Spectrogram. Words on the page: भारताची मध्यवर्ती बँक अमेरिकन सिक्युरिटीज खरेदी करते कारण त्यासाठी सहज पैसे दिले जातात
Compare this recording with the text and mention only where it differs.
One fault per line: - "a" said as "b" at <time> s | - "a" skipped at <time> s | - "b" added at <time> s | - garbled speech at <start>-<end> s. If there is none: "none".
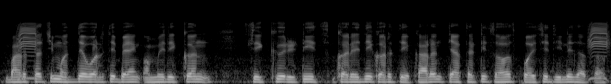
none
